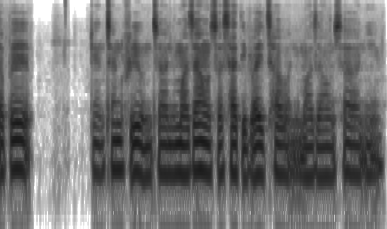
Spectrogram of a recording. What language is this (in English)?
Nepali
